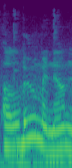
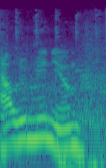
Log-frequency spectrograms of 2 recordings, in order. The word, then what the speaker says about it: aluminum: The word aluminum, which is pronounced correctly, aluminum, not aluminium, was originally discovered, or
